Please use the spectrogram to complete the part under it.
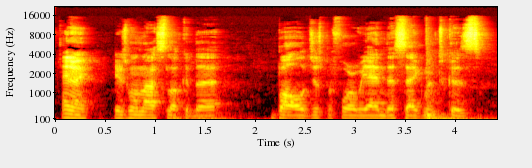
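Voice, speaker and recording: A man's voice: lowish voice, little pitch movement, brisk, fairly bright tone. A man chatting casually as a livestreamer, rambling and swearing as he goes. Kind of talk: casual chat to a livestream audience. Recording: noticeable background noise.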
